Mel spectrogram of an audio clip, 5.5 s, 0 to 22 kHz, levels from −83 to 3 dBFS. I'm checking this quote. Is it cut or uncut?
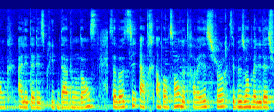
cut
